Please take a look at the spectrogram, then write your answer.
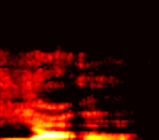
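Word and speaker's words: Ιαω: And then we have one Dead Sea Scroll where instead of Yud-Heh-Vav-Heh, they write it with the Greek pronunciation, which is Ya'o.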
